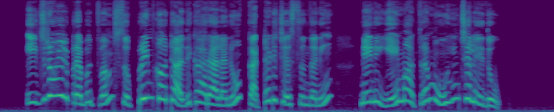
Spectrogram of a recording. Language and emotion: Telugu, surprised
